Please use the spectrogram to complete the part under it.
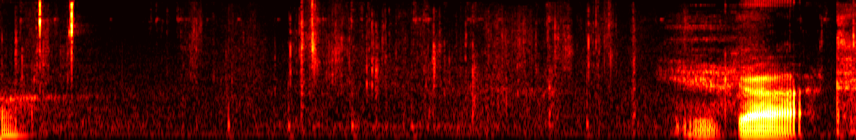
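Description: Footsteps crunch softly on rocky ground.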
